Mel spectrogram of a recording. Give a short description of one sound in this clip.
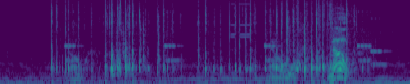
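Fingers clatter quickly on a keyboard.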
